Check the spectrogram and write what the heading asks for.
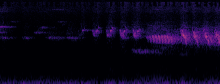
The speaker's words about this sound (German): Hörst du so wie ich verschiedene Vögel oder hier und da ein Rascheln und Knacken unter deinen Füßen von den Blättern und Zweigen? Hörst du vielleicht auch den Wind, der sich seinen Weg durch den Wald sucht?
